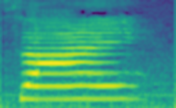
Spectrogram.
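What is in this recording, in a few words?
"sai", Mandarin pinyin, tone 1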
